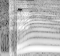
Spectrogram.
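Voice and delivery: very high squeaky "Püh"; high spit-out puff. Acted. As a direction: blurt "Püh" out as a shrill puff. Dismissive burst. (yüksek perdeden "Püh" sesi)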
